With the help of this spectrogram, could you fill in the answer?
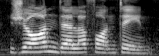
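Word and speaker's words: Jean de La Fontaine: French poet है और वहां पर इन तरीके के वर्ड्स का और नामों का प्रोनंसिएशन होता है जॉन डेला फोंटेन ओके तो आप भी इसी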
